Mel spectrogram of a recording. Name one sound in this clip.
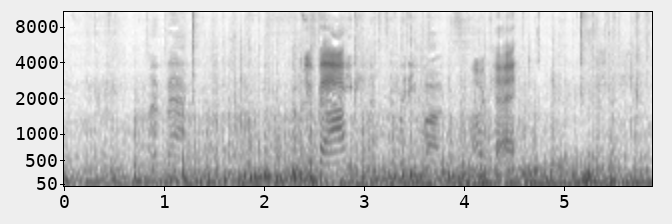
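Plastic wheels of a trash bin rumble over paving stones.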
